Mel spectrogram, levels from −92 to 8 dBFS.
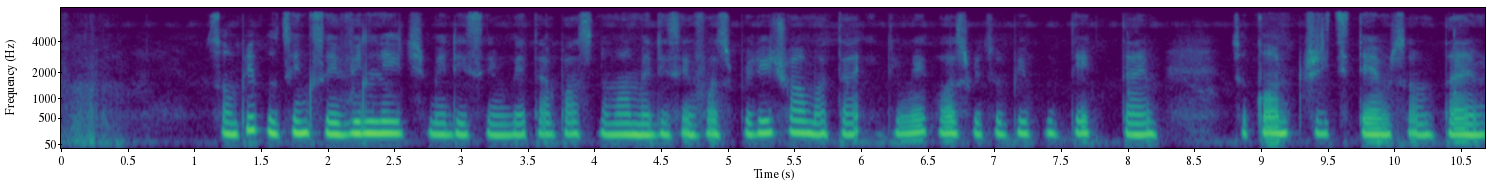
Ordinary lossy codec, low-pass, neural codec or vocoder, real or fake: none; 7.2 kHz; none; real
